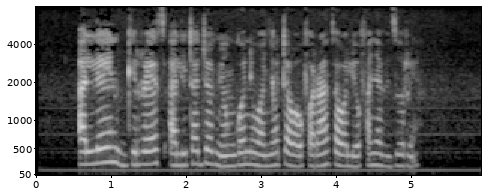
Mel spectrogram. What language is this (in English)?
Swahili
